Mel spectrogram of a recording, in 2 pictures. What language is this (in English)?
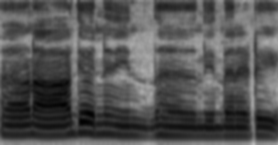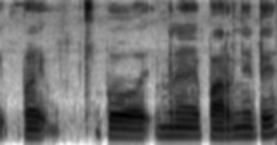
Malayalam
